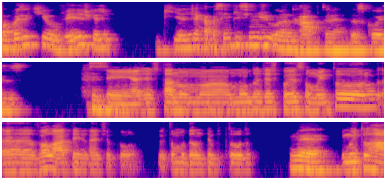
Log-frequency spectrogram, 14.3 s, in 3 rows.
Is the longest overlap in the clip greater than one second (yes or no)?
no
